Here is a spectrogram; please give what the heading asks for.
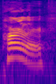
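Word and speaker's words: Parler: why I researched it so they pronounce it parlor and the people who design the app pronounce it parlor so it it doesn't really matter how it's supposed to be pronounced in the French like there's somebody I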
